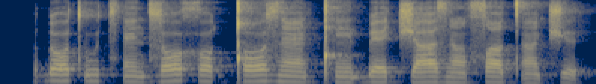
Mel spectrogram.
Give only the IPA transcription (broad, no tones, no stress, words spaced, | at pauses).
ɗɔtʼut͡sʼɛ̃ d͡zɔxɔ ǃɔ zæ̃ ǃʰẽ ɓɛ t͡ʃazɛ̃ sˤetʼãt͡ʃɘ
